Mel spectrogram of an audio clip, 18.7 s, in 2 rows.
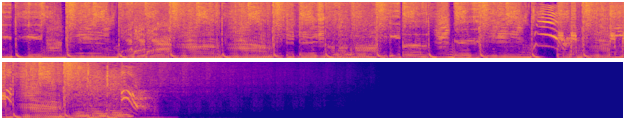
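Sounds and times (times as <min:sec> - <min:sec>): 
dubstep version of a hardcore song: 0:00.0 - 0:12.0.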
